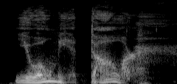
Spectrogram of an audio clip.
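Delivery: hushed half-whisper, very close to the mic. Retelling how Bill Murray leaned over and spoke into an ear: imitating Bill Murray half-whispering. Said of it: "he whispers in my ear".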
